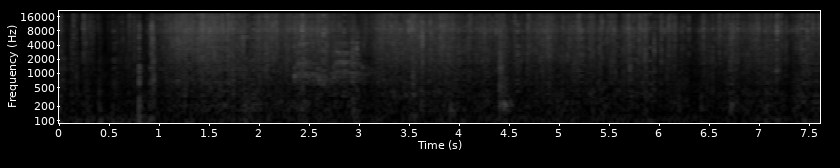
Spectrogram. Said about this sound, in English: We can get that open. Nice. Okay. So it seems like they have it wrapped in some purple wrapping paper.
